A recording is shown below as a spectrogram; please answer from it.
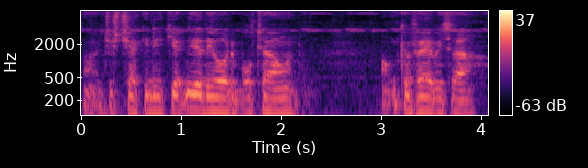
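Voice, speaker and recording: Male electrician, lower register, chatty on-the-job narration, noisy site recording. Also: steady tone, brisk, dark tone. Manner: casual, thinking aloud while working. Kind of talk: work vlog narration.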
